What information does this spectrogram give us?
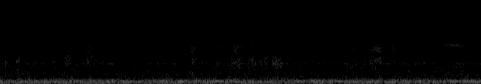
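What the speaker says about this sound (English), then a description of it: "I'm just going to quickly draw in the neck" Pencil sketching on paper, a soft continuous scratching and rubbing of graphite strokes, close and quiet with a steady rhythm.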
